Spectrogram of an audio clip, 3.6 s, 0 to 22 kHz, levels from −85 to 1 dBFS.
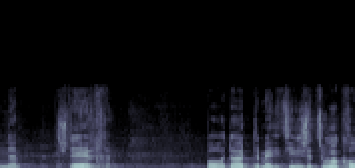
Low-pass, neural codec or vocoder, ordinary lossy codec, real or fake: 10.8 kHz; none; none; real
